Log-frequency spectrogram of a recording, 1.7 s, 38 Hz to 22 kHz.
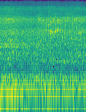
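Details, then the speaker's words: Suzuki Ignis K12C petrol engine, after head gasket replacement and timing reset for a misfire and no-idle problem, idling with a steady even hum, no knocks, ticks or misses. "कोई sound नहीं है गाड़ी में कोई कुछ नहीं है गाड़ी मालूम ही नहीं पड़ा गाड़ी स्टार्ट है"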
